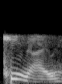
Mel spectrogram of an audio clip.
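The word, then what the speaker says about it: Kenai: Karma going to get you Evelyn on the canai peninsula in Alaska that sounds so exotic Evelyn well it's keenai is how we pronounce keenai k n a i keenai yes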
